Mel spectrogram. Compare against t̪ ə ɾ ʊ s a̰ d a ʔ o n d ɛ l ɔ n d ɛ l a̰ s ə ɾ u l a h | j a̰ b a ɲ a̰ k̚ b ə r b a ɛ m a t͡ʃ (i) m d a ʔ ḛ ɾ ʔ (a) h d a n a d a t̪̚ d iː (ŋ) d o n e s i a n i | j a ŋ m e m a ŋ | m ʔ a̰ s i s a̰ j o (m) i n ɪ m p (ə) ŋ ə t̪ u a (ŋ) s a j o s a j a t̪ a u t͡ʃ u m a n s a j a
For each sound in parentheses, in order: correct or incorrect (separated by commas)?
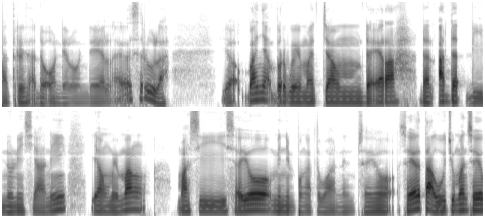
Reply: incorrect, correct, incorrect, correct, correct, incorrect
